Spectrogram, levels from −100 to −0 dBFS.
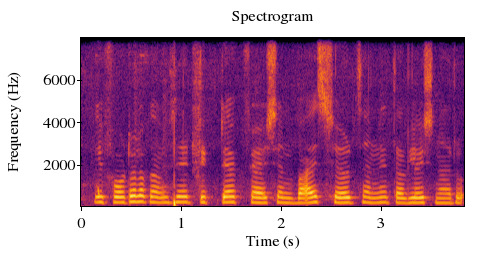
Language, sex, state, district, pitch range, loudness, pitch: Telugu, female, Andhra Pradesh, Sri Satya Sai, 230-255 Hz, -17 LUFS, 240 Hz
